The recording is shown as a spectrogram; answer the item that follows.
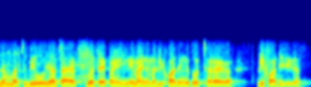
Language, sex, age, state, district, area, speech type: Hindi, male, 18-30, Uttar Pradesh, Azamgarh, rural, conversation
